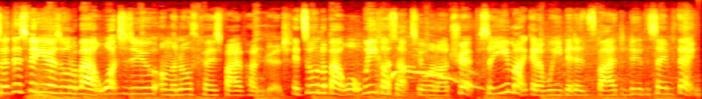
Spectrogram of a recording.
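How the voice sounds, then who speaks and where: Over noticeable background noise, a woman with a southern English accent and a fairly high pitch talks at a very fast pace with lively intonation and hardly any pauses. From Cambridge, UK. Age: 20s. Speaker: travel vlogger. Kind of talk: travel vlog narration.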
